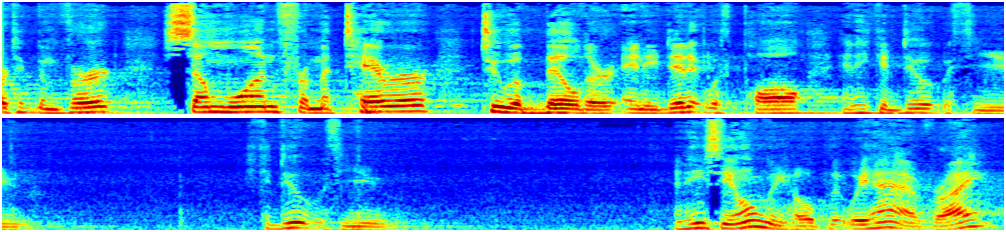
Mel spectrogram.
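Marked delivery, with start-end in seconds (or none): none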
